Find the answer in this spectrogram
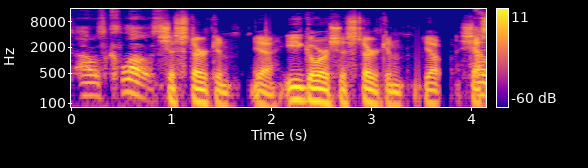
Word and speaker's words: Shesterkin: was close I was close shurin yeah eigor shesterkin yep I like eigor eigor he's not King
